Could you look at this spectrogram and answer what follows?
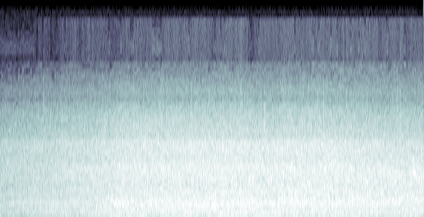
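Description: River water rushes steadily while fly fishing upriver on the Tellico, a dense, continuous broadband wash that stays close and loud throughout with no pauses and no voices.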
